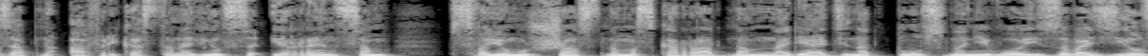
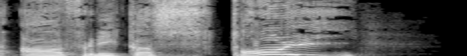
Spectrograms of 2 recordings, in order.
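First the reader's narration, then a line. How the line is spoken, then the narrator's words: Shout. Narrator (Russian): крикнул я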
